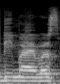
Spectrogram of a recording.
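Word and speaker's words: De Moivre: का भी यूज है, क्योंकि डी माइवर्स थ्योरम है, कुछ लोग डी माइवर्स भी पढ़ते हैं, डी मोवियर्स भी पढ़ते हैं, जैसा भी आपका प्रोनाउंसिएशन है।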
